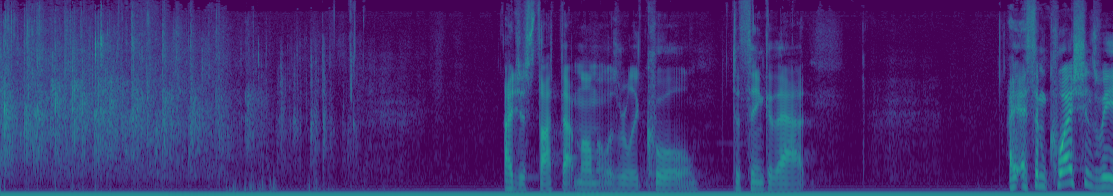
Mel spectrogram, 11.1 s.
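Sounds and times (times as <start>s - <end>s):
crowd applause: 0.0s - 3.4s
speech: 5.0s - 8.2s, 10.1s - 11.1s.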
